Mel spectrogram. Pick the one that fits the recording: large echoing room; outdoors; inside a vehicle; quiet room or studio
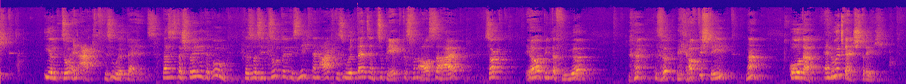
large echoing room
